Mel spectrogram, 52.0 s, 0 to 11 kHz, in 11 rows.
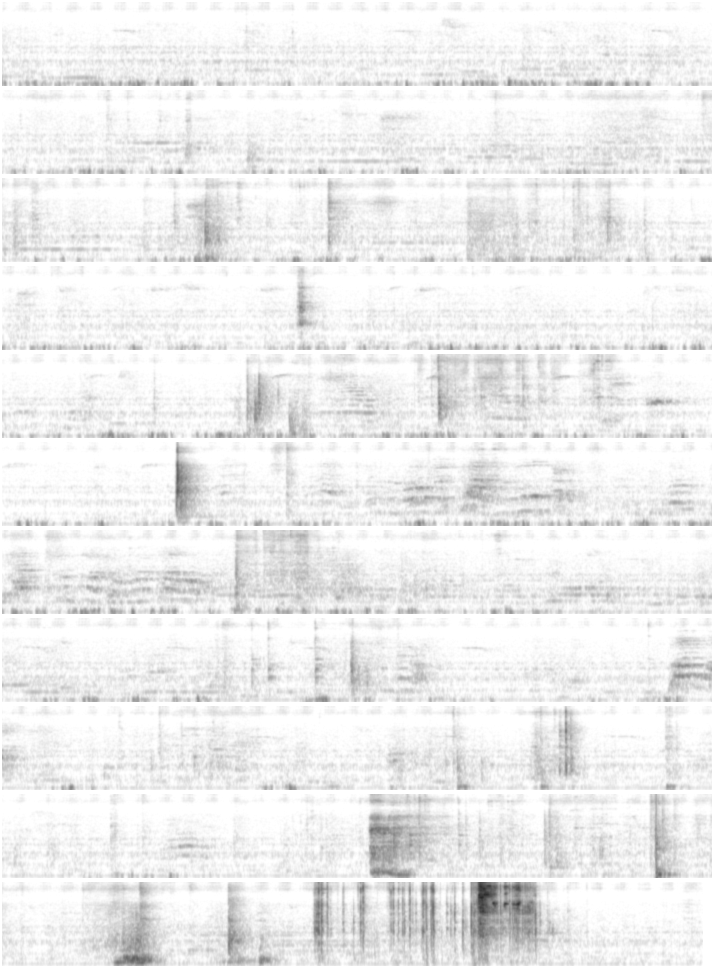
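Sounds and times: sharp clicks: 49.4 - 51.0.

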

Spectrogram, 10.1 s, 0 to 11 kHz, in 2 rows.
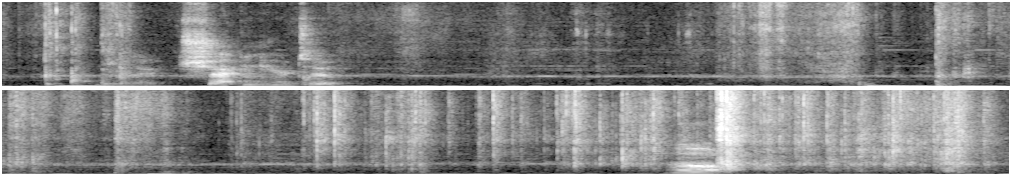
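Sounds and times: plastic sleeve crinkling: 6.1 - 10.0.

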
